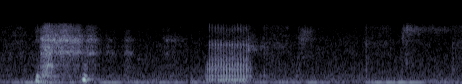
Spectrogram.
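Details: Sleeping female Shar Pei snoring as loudly as a grown man: soft, breathy, rasping snores in separate drawn-out breaths about every one and a half seconds, over a low steady hum.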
